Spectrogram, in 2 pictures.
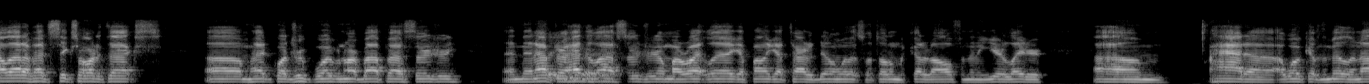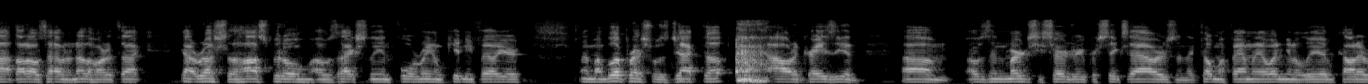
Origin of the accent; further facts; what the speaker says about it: Hickory, North Carolina, United States; also born or lived in San Diego, California; I'm from a small town in North Carolina, Hickory, North Carolina. I was born in San Diego, California, Camp Pendleton Marine Base. My dad was a Marine, but I lived there till I was three. And then I was back in Burke County and grew up in North Carolina my whole life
